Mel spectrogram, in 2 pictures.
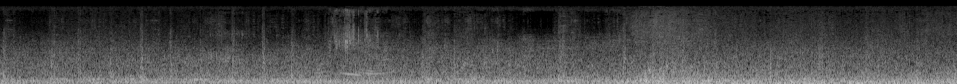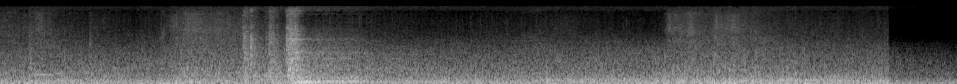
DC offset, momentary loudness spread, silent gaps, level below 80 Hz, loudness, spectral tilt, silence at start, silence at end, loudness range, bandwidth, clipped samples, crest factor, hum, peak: under 0.1%; 7 LU; none; -28 dBFS; -23 LUFS; -5.5 dB/octave; 0 s; 0 s; 6 LU; 16.5 kHz; under 0.1%; 20 dB; none; 0 dBFS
